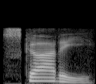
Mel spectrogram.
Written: Scottie

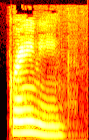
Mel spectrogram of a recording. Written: graining

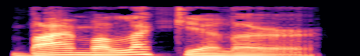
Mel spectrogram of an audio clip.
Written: bimolecularly

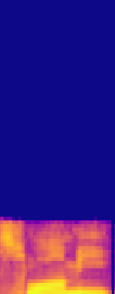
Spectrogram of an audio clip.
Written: Suomi

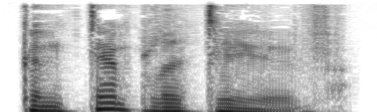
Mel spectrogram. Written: contemplativeness

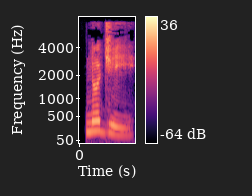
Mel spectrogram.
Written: nudgy

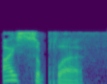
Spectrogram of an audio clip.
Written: isopleth

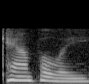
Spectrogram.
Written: campily

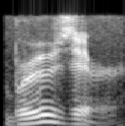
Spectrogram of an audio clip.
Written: bruiser

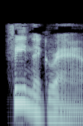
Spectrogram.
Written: phenogram

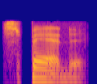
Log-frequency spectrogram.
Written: sped

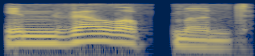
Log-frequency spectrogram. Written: envelopment

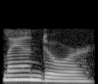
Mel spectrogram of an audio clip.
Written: Landor

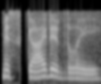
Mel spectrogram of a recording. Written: misguidedly

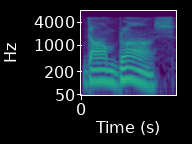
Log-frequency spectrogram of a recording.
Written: Dent Blanche

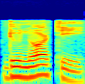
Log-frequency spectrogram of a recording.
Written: Paraiba do Norte

